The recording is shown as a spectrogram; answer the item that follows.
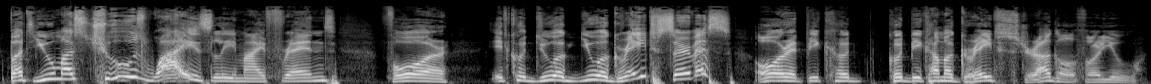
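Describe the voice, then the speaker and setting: A woman's voice: fairly low pitch, dry recording, heavily acted. A woman voicing an old male owl wizard, grandly solemn and impatient, in a bedtime story.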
